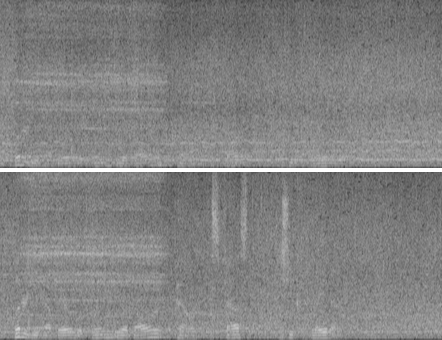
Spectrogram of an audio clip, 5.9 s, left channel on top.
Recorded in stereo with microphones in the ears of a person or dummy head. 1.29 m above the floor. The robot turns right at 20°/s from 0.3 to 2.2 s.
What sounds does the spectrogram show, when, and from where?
0.2 s a man speaking: 110° right, 0.5 m; by 4.7 s 75° right, 0.5 m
